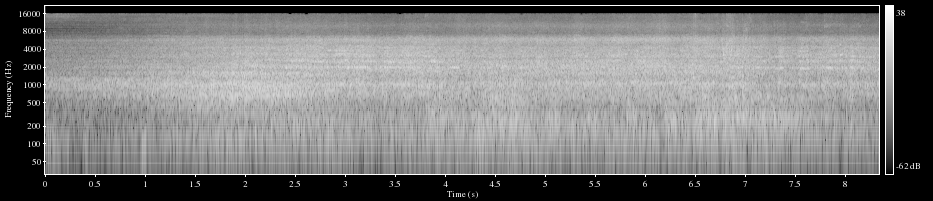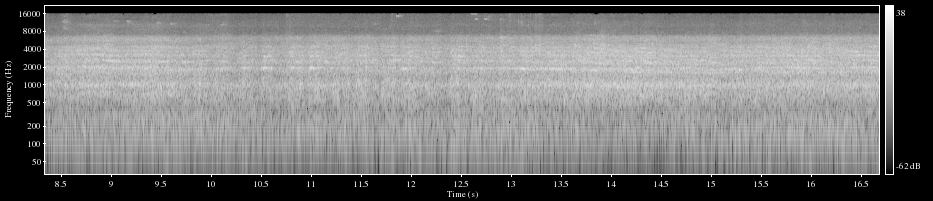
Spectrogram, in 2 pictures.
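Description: Freight train hauled by an FS E652 electric locomotive passing close by, growing to full loudness about two seconds in. A long string of closed freight wagons then rolls past, wheels running on the rails with a faint steady high ringing.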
